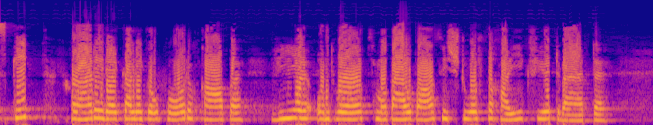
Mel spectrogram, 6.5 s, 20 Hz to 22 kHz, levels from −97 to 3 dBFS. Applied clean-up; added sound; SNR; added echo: neural mask model Resemble Enhance denoiser.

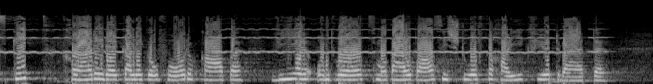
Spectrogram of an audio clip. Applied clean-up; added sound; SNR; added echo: none; Wind instrument, woodwind instrument; 12 dB; none.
